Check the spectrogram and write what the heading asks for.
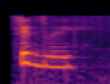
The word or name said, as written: fiddley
